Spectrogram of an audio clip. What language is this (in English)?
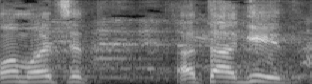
Hebrew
